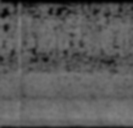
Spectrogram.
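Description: Electric stick (immersion) blender running steadily in a tall plastic beaker, blending a liquid oat and sugar mixture: an even motor hum.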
